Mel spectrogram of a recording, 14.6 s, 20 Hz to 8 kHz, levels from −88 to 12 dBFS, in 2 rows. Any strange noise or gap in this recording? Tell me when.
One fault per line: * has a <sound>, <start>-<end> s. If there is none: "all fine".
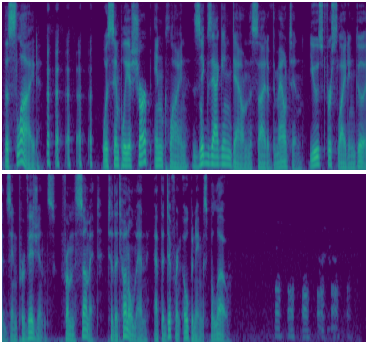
* has a laugh, 0.9-1.8 s
* has a laugh, 12.7-14.3 s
